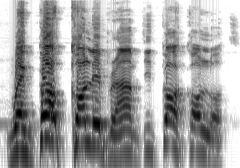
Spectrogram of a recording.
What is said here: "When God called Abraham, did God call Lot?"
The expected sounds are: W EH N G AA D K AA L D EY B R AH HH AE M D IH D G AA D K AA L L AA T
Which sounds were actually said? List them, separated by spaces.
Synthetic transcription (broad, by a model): W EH N G AA D K AA L EY B R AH HH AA M D IH D G AA D K AA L L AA T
